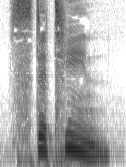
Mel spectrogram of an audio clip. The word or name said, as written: stettin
